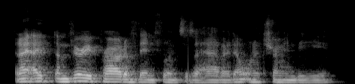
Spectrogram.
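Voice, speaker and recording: This somewhat breathy voice with an American accent moves at a very fast pace. Its intonation stays fairly even. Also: man. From Missouri, small town (US Midwest/South mix). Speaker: music producer and recording artist. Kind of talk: interview.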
